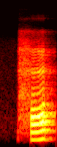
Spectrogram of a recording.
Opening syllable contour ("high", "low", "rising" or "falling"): rising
